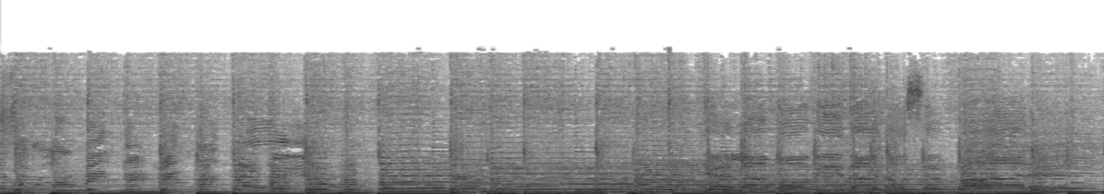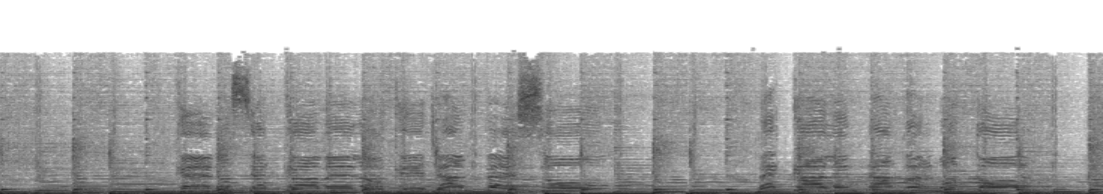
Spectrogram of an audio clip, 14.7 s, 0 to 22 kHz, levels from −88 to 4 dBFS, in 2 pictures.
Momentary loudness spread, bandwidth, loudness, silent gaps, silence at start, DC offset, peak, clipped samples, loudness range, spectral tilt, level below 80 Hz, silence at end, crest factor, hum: 3 LU; 16.5 kHz; -13 LUFS; none; 0 s; under 0.1%; 0 dBFS; under 0.1%; 2 LU; -4.5 dB/octave; -20 dBFS; 0 s; 12 dB; none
